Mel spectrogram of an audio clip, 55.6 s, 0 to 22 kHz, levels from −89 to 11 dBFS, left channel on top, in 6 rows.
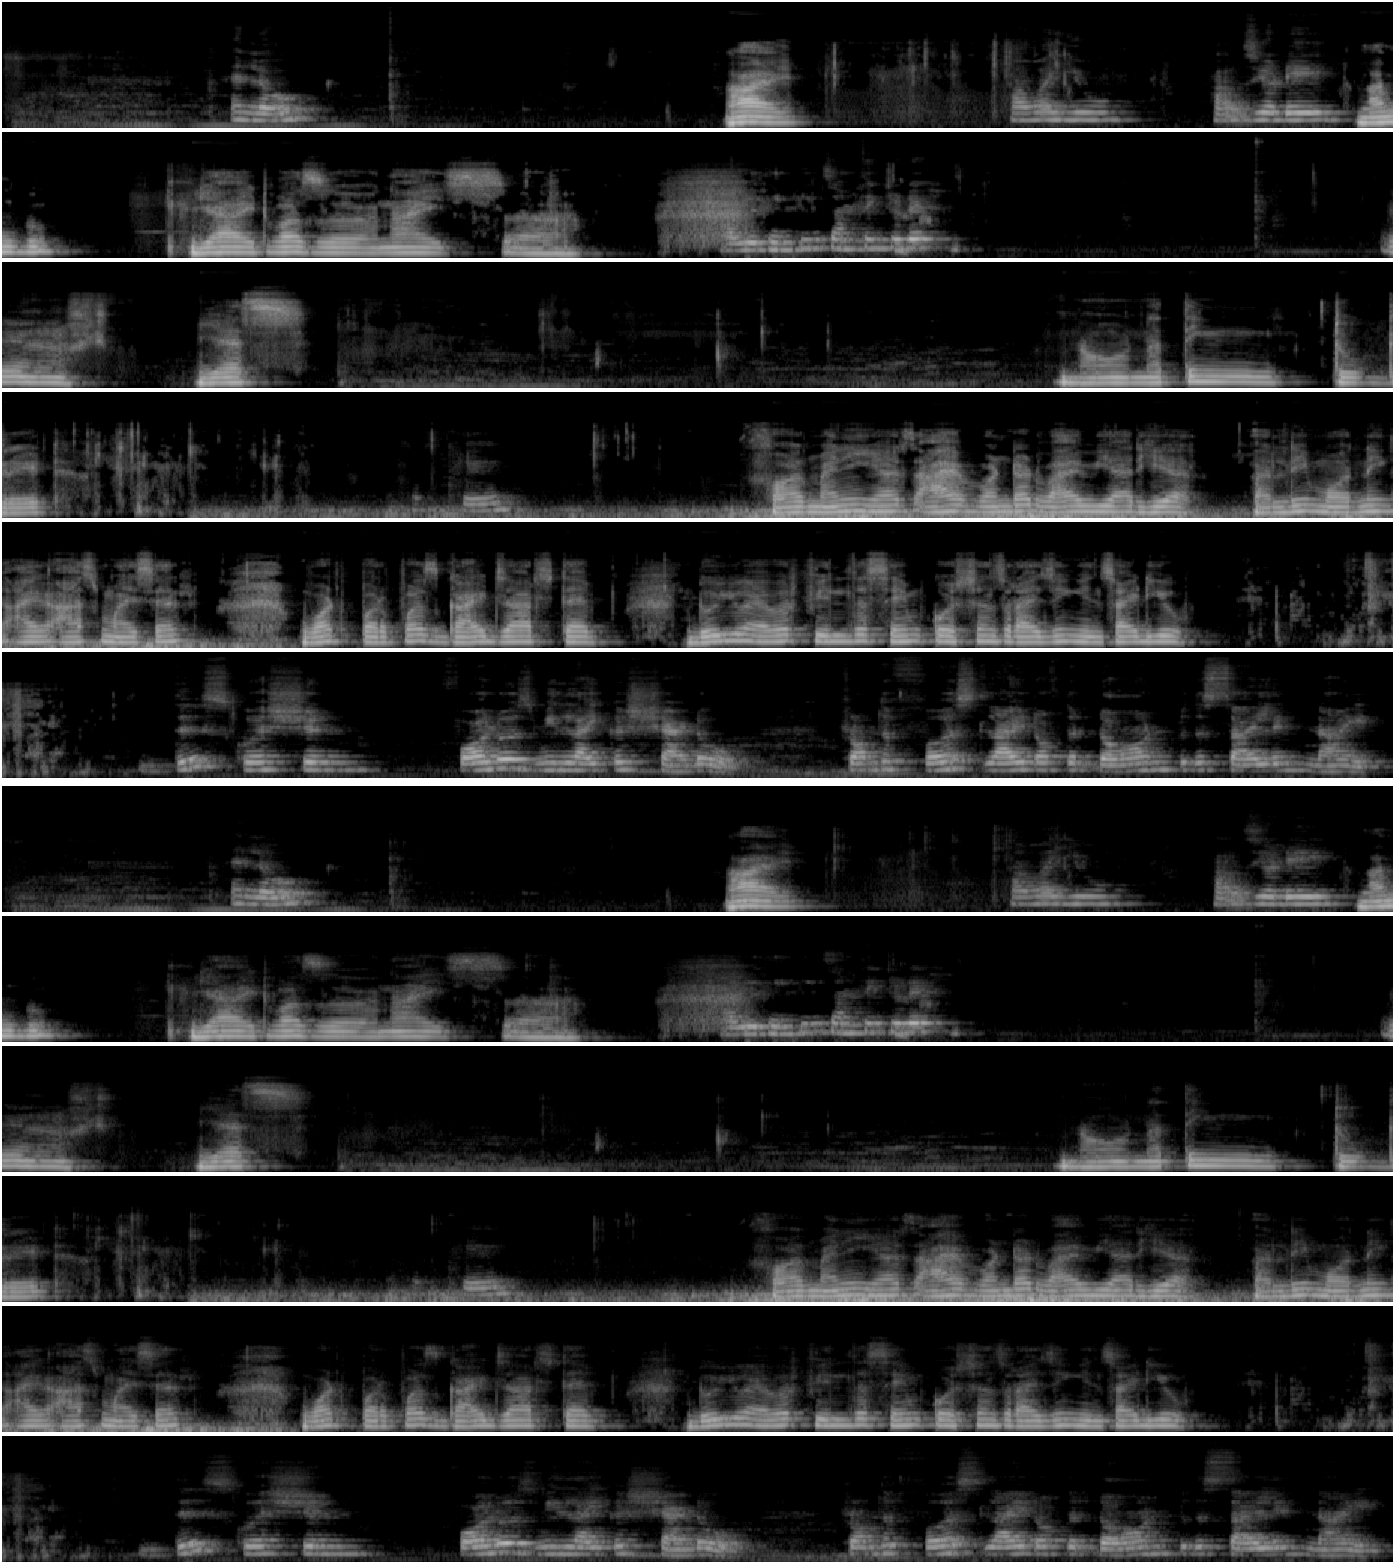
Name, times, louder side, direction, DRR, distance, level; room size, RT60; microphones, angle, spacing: voice 1, 1.5-2.0 6.7-7.4 8.1-8.9 14.1-15.5 24.4-24.6 30.9-31.2 47.3-48.8 49.4-51.3 52.0-55.5, left 2 dB, 40° left, 2.0 m, -35 dB
voice 2, 4.8-5.3 9.0-9.6 10.4-13.1 13.7-14.2 18.5-19.2 19.8-20.5 25.6-27.0 27.4-28.3 28.7-28.8 32.8-35.7 36.2-38.3 38.6-41.1 41.3-45.0 46.2-46.7, left 4 dB, 90° left, 0.7 m, -30 dB
sound 1, 29.1-39.0, right 1 dB, 40° right, 1.2 m, -42 dB
17.0 x 6.7 x 6.0 m
head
